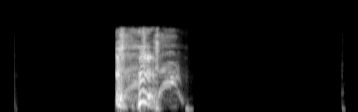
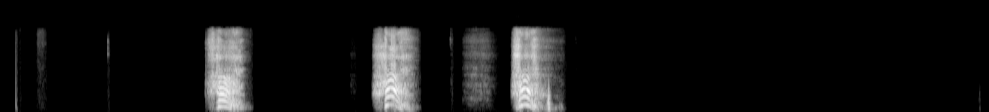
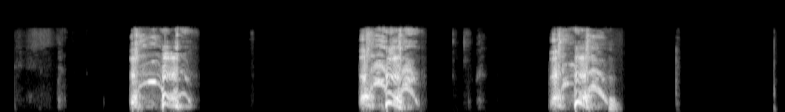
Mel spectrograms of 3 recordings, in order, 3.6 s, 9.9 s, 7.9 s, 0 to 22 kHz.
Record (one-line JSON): {"cough_length": "3.6 s", "cough_amplitude": 31508, "cough_signal_mean_std_ratio": 0.24, "exhalation_length": "9.9 s", "exhalation_amplitude": 32383, "exhalation_signal_mean_std_ratio": 0.23, "three_cough_length": "7.9 s", "three_cough_amplitude": 31471, "three_cough_signal_mean_std_ratio": 0.35, "survey_phase": "beta (2021-08-13 to 2022-03-07)", "age": "65+", "gender": "Male", "wearing_mask": "No", "symptom_none": true, "smoker_status": "Never smoked", "respiratory_condition_asthma": false, "respiratory_condition_other": false, "recruitment_source": "REACT", "submission_delay": "2 days", "covid_test_result": "Negative", "covid_test_method": "RT-qPCR"}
